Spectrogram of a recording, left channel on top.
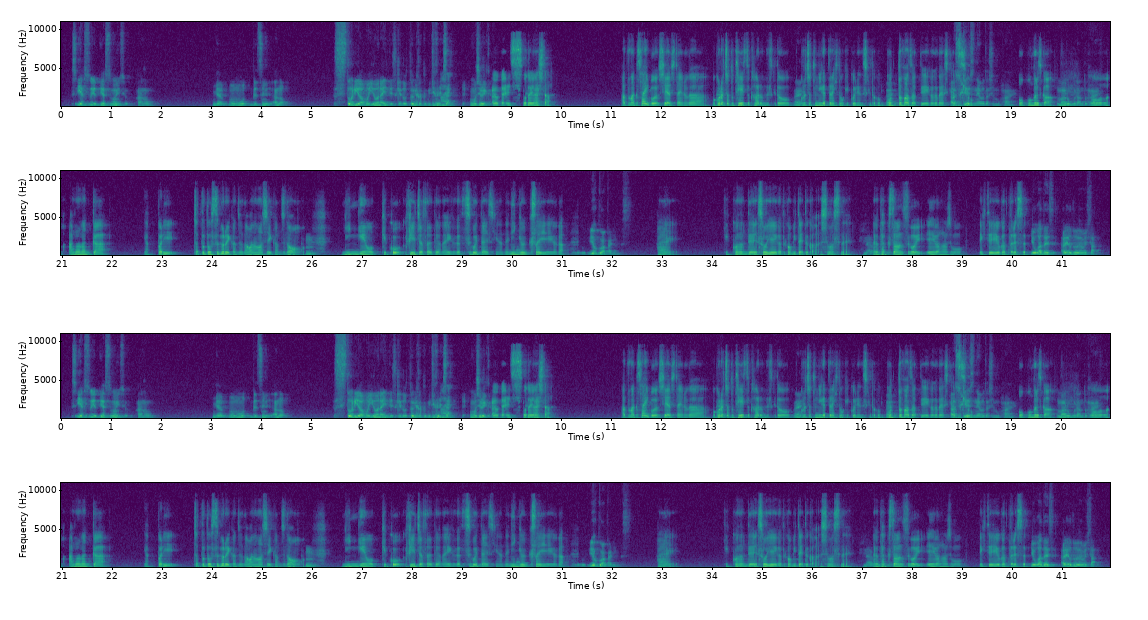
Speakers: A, on the right; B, on the left.
A: いや、す、いや、すごいんですよ。あの、いや、もう、もう別に、あの、ストーリーはもう言わないんですけど、とにかく見てください。
B: はい。
A: <laughs> 面白いから。
B: 了解です。わかりました。
A: はい。
B: あとなんか最後シェアしたいのが、まあこれはちょっとテイスト変わるんですけど、
A: はい。はい。
B: これちょっと苦手な人も結構いるんですけど、
A: はい。
B: ゴッドファーザーっていう映画が大好きなんですよ。
A: あ、好きですね、私も。はい。
B: お、本当ですか
A: マーロンブランド、はい。
B: もう、あのなんか、やっぱり、ちょっとどす黒い感じの生々しい感じの
A: うん。
B: 人間を結構フィーチャーされたような映画がすごい大好きなんで、人間臭い映画が。
A: あー、なるほど。よくわかります。
B: はい。結構なんで、そういう映画とかを見たりとかしてますね。
A: なるほどね。
B: なんかたくさんすごい映画の話もできてよかったです。
A: よかったです。ありがとうございました。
